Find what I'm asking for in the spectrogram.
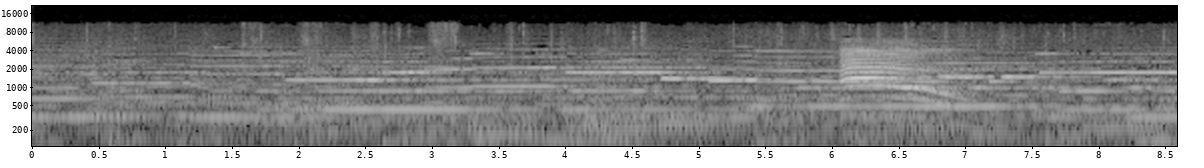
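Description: A cat in a Hogwarts wizarding video game gives a clear, rising-and-falling meow near the end, over a steady bed of ambient game music and background sound.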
